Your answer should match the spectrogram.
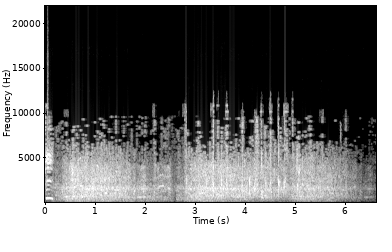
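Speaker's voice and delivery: high breathy burst of laughter; big laugh. Real, not acted. Co-host laughing hard at the patient's answer. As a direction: crack up at the punchline.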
